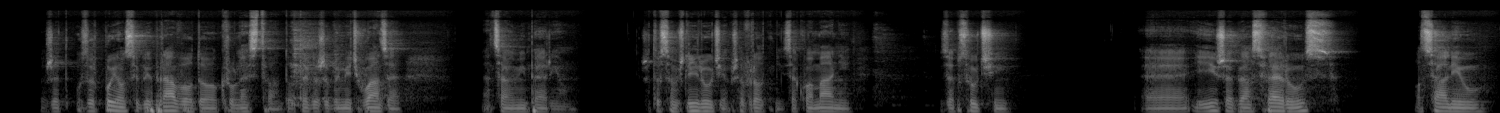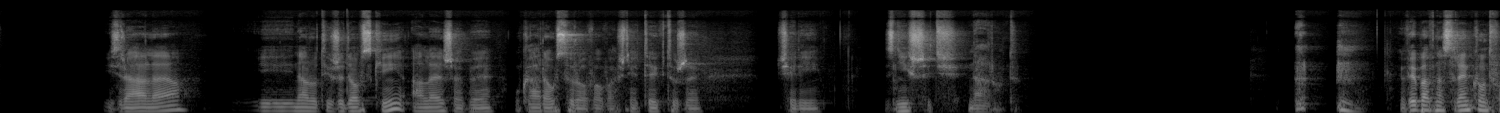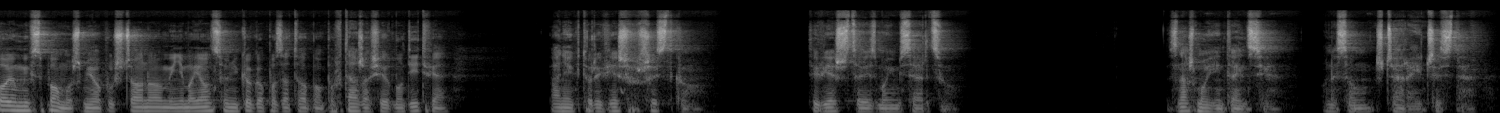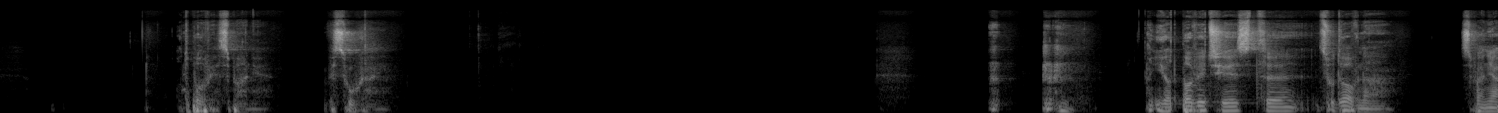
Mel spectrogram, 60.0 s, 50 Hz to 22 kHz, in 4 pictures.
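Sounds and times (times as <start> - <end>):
man clearing his throat: 2.8 - 3.7, 28.0 - 28.8, 54.9 - 56.0.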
